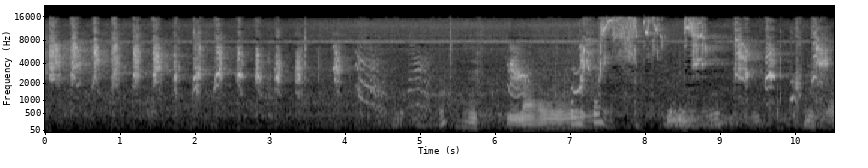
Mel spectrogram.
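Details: Baby monkey Luno screaming and crying as his mother leaves him in the water: a run of sharp, high shrieks about every half second, then a long wavering, quavering cry, then more shrill bursts.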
